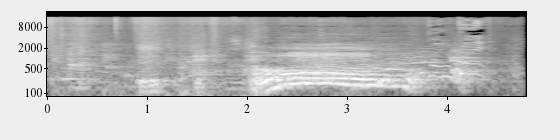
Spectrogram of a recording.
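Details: Mysterious black bull on the rampage in Alas Purwo village: one sustained, low, droning moo of about a second and a half, after brief chatter.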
